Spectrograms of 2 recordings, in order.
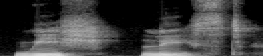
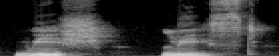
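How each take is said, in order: First: The vowel in list is a long tense ee. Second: The vowel in list is a long tense ee.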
